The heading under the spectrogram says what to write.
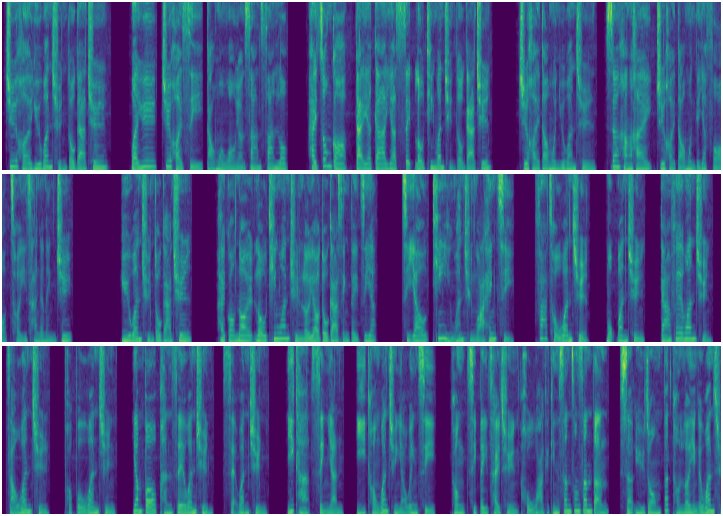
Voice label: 粤语 练习; 粤语珠海练习

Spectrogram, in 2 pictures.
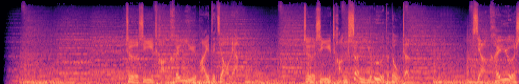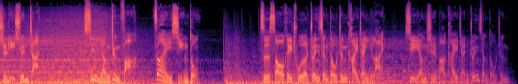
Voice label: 党政汇报正气

